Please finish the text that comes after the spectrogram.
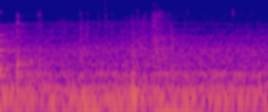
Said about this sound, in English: We're gonna pour it in this fucking glass here.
